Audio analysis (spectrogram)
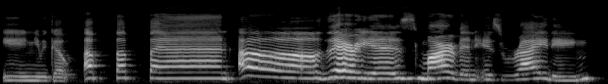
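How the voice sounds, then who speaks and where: Slow, very animated high-voiced woman storyteller. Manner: playful, expressive, exclaiming and explaining simply. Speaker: children's storybook reader, teacher. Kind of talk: animated read-aloud to children, describing pictures.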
